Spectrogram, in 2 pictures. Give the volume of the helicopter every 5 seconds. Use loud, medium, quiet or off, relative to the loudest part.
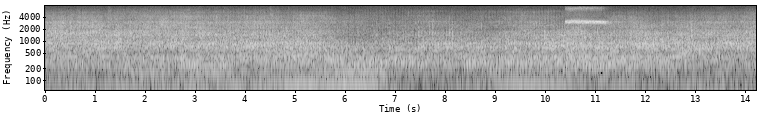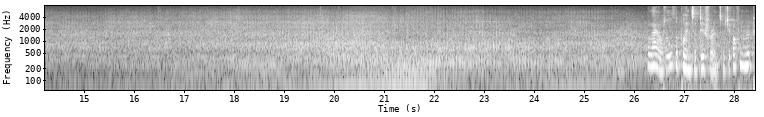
medium, medium, medium, medium, loud, medium.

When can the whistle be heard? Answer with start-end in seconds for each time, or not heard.
10.4-11.2.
